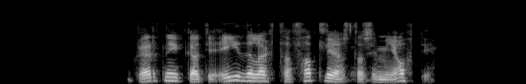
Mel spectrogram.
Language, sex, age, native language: Icelandic, male, 50-59, Icelandic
